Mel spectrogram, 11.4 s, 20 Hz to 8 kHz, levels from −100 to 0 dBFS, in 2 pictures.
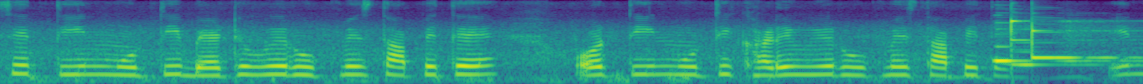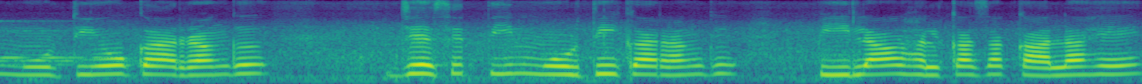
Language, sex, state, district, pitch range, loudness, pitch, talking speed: Hindi, female, Bihar, Purnia, 250-275 Hz, -17 LUFS, 265 Hz, 165 wpm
